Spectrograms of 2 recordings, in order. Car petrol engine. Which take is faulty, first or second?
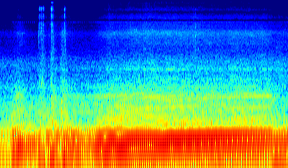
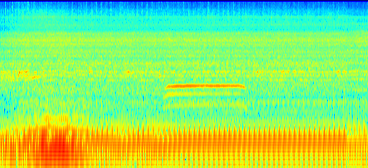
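first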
